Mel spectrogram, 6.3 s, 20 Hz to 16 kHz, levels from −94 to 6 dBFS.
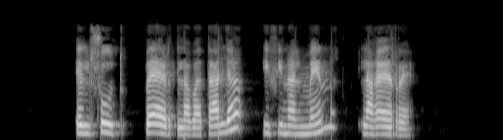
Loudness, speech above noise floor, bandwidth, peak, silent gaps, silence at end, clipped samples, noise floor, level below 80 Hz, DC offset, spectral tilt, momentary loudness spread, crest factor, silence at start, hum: -18 LUFS; over 72 dB; 8.2 kHz; -2 dBFS; none; 1.15 s; under 0.1%; under -90 dBFS; -62 dBFS; under 0.1%; -5 dB/octave; 12 LU; 18 dB; 0.95 s; none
